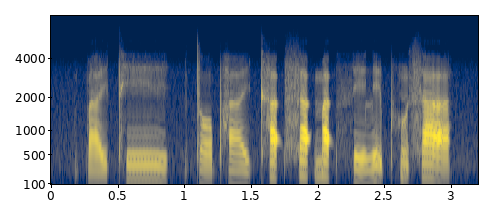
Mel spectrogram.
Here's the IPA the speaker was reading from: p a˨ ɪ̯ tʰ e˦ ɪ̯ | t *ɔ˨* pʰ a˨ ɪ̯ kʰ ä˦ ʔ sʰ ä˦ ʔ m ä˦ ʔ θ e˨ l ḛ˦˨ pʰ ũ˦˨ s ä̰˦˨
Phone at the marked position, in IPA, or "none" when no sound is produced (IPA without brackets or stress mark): ɔ˨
